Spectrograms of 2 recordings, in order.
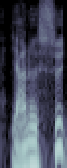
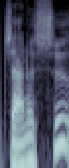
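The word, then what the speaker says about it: Janus: 신으로 많이 묘사가 됩니다 야누스 자누스 이렇게 발음이 됩니다 그러니까이 야누스 신이 딱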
